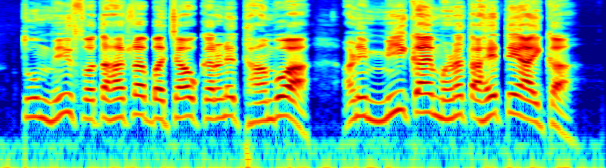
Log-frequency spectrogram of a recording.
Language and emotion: Marathi, angry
